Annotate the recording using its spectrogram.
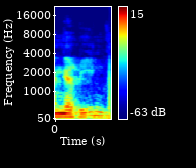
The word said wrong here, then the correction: Menagerie: Wächterin? – Menagerie, ich habe mich für uns gefragt. – Ja, Menagerie, Wächterin. 6 Mana, 5-5er.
